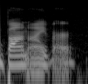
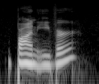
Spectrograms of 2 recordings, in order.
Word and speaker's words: Bon Iver: It's pronounced like different than Bon Iver. – Bon Iver.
